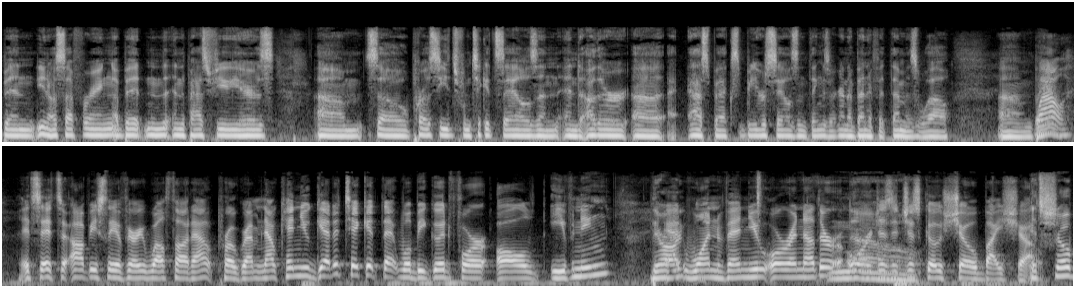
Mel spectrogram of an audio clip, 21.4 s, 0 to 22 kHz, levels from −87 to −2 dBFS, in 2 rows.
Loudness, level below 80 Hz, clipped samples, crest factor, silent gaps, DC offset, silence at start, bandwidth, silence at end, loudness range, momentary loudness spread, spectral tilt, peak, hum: -19 LUFS; -40 dBFS; under 0.1%; 16 dB; none; under 0.1%; 0 s; 11.5 kHz; 0 s; 2 LU; 4 LU; -4.5 dB/octave; -4 dBFS; none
